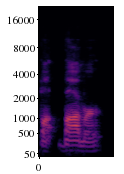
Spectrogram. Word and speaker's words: Baltimore: Uh Baltimore has the same problem. Uh if you're you know people that live in Baltimore a long time just call it bomber for example.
